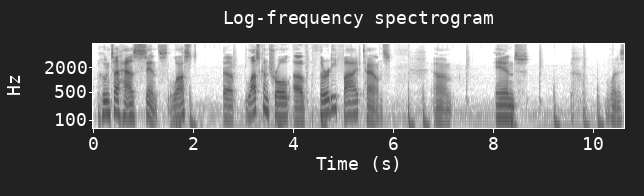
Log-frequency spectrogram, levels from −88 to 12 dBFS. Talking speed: 80 wpm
